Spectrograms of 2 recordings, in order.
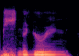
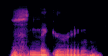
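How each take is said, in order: First: Said in the usual way. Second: High mock sniggering. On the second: Shown as a demonstration.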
